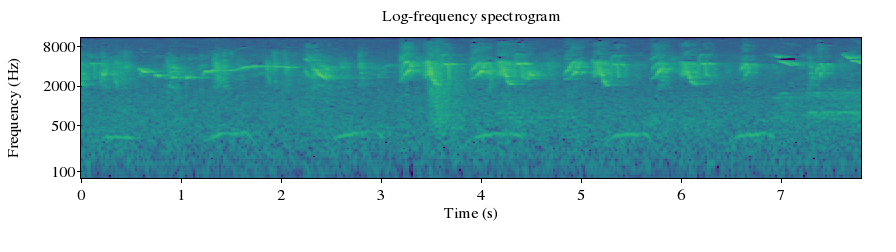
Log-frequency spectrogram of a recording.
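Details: Oriental magpie-robin singing in Ubon Ratchathani, Thailand, 24 December 2020: varied whistles, chirps and warbled phrases throughout, over a soft low cooing note repeated about once a second in the background.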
